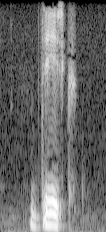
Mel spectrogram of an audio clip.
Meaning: talent, gift
- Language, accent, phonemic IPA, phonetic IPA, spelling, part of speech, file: Armenian, Eastern Armenian, /d͡ziɾkʰ/, [d͡ziɾkʰ], ձիրք, noun, Hy-ձիրք.ogg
